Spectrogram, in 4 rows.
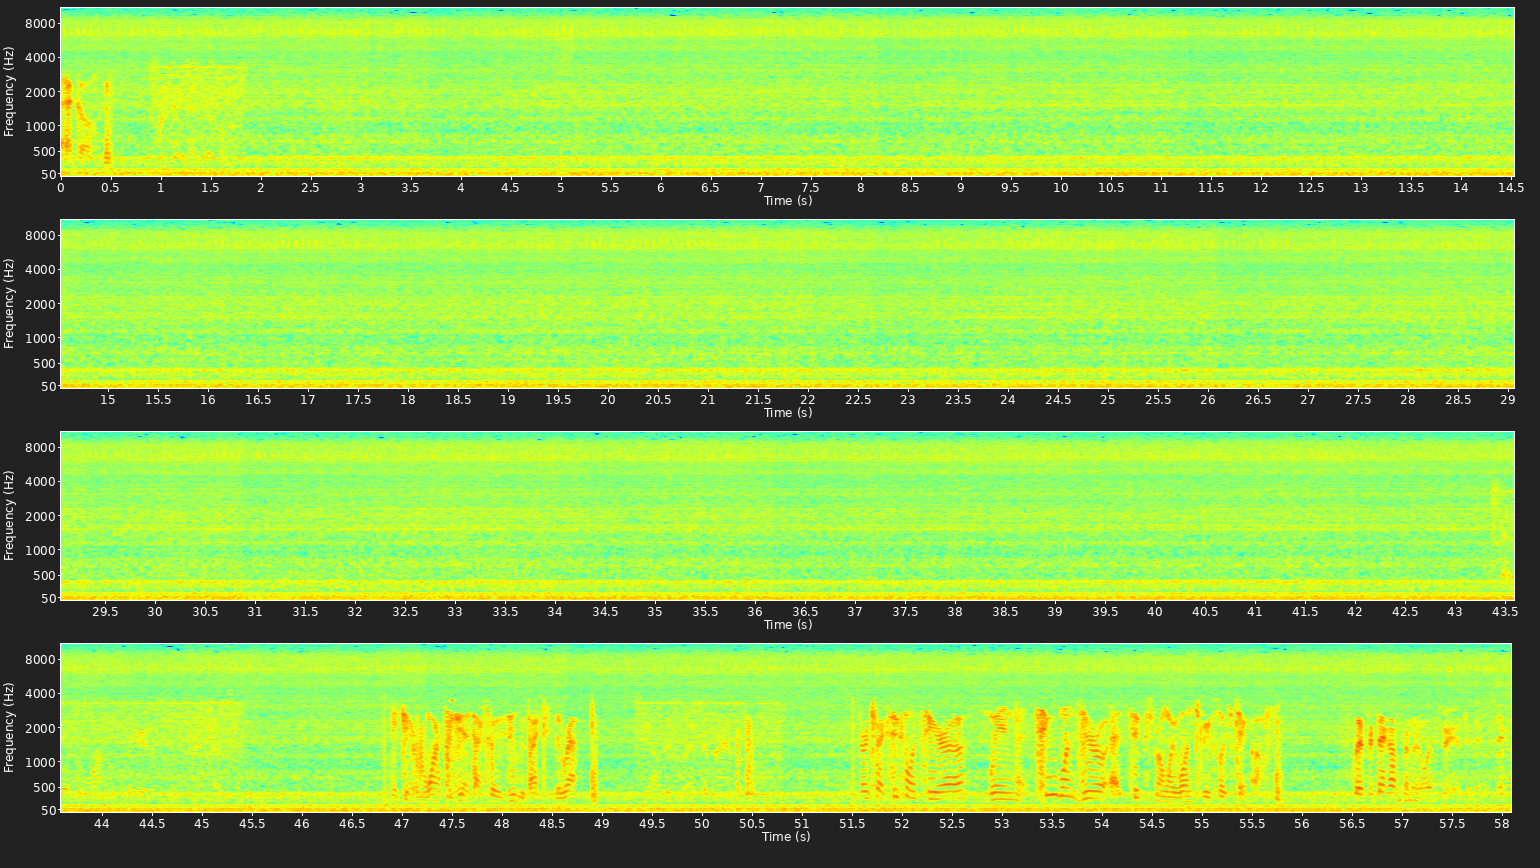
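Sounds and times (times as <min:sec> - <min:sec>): airplane piston engine idling: 0:00.0 - 0:11.8, 0:41.2 - 0:58.0.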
